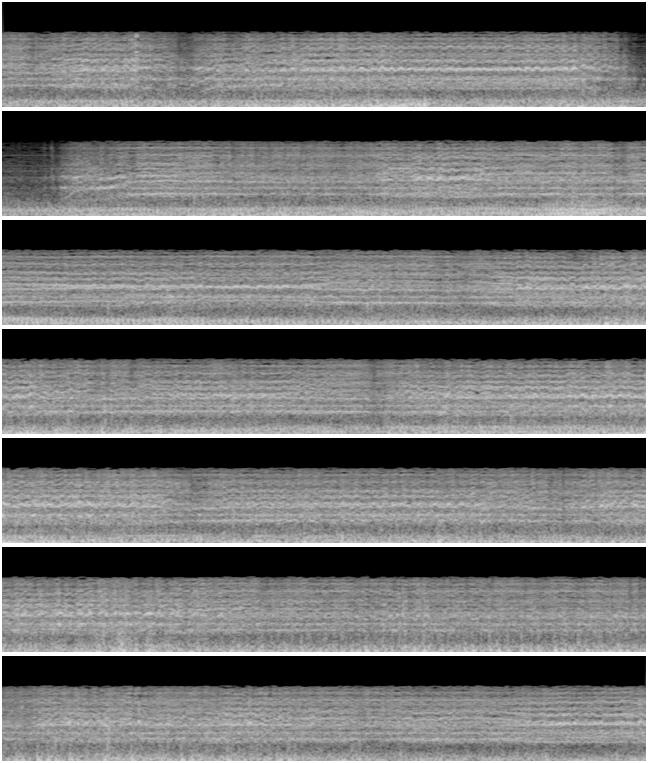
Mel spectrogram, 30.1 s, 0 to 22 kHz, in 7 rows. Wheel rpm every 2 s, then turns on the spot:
120, 180, 110, 200, 200, 200, 190, 200, 200, 190, 190, 200, 200, 200, 200.
none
